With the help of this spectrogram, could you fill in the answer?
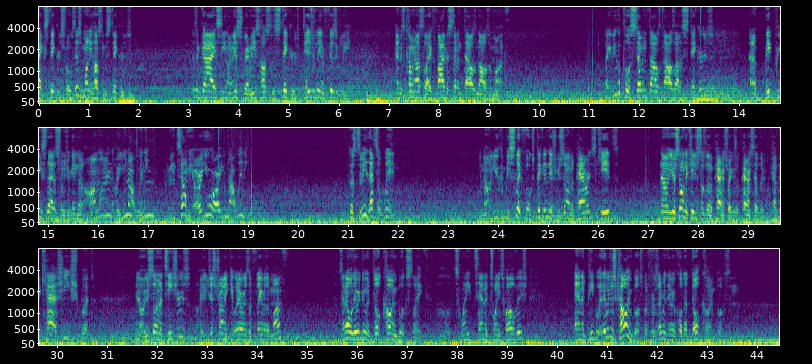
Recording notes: In this CarCast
